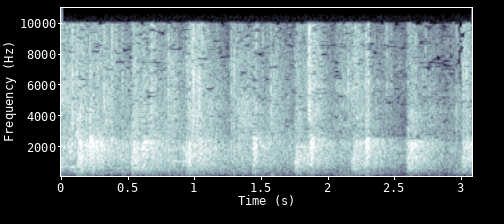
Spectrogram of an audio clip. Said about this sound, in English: Give the Lord a hand clap in here. Come on, give the Lord a hand clap in here.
